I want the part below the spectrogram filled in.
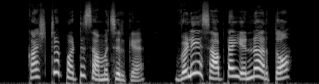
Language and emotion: Tamil, angry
